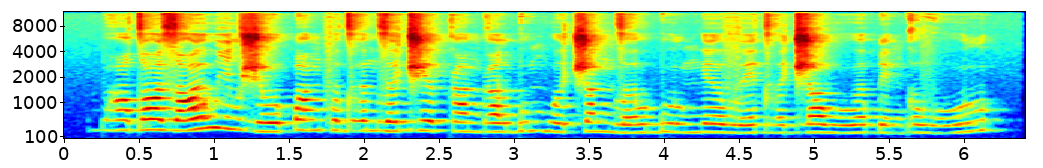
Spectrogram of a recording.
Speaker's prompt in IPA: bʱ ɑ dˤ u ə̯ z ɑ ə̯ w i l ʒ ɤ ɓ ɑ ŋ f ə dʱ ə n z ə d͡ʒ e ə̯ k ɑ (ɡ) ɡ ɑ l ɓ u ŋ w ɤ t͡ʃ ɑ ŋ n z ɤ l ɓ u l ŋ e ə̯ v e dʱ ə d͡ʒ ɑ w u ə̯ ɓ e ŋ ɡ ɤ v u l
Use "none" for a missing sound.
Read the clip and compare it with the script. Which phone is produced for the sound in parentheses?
ŋ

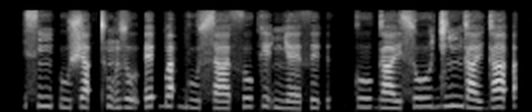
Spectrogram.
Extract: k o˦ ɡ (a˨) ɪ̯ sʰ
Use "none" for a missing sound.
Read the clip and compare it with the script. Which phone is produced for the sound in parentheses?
a˨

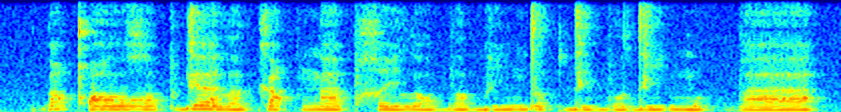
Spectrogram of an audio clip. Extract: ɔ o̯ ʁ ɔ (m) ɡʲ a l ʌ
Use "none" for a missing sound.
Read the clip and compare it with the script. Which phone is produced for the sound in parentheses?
p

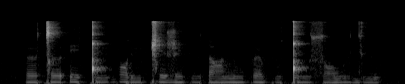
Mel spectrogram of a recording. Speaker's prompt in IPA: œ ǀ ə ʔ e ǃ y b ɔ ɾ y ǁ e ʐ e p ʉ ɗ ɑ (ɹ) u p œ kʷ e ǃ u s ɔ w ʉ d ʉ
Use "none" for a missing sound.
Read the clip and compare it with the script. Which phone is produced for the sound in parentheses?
n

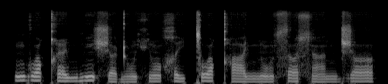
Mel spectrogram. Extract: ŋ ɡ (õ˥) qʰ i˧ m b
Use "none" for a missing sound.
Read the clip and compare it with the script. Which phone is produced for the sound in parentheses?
o˥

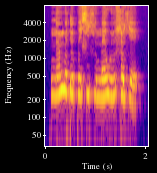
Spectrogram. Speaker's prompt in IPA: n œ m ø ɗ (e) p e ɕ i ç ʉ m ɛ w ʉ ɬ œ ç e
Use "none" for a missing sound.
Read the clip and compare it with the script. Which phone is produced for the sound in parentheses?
ø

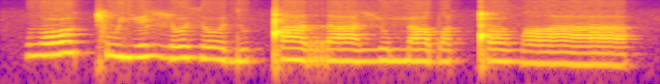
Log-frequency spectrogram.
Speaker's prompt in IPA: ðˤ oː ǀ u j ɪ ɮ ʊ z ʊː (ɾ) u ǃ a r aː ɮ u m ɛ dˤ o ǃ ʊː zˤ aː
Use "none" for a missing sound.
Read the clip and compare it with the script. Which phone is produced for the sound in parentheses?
d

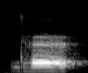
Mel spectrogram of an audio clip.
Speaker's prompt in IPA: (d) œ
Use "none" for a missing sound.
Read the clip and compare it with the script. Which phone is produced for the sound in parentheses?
dʱ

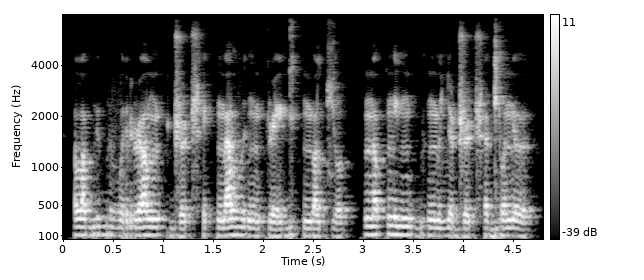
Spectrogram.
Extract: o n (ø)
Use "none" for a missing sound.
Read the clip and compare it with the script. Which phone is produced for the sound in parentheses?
ɵ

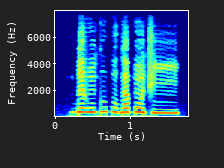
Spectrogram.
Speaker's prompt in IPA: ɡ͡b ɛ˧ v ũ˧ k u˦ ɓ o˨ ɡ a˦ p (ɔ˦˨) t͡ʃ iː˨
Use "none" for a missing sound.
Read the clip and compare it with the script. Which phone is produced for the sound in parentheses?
ɔ̃˦˨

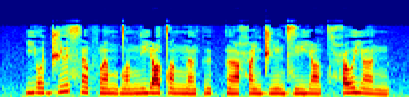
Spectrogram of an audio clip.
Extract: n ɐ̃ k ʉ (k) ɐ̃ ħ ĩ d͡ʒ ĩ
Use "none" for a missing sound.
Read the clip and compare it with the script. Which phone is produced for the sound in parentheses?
k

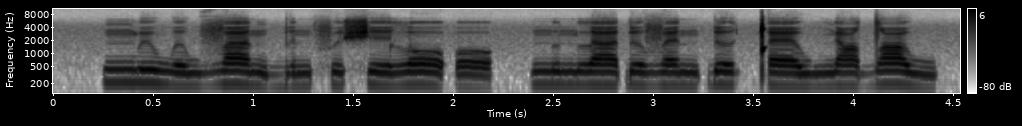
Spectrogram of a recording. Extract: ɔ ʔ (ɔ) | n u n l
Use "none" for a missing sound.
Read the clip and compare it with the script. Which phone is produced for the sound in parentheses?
ɔ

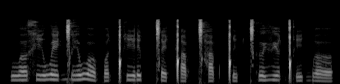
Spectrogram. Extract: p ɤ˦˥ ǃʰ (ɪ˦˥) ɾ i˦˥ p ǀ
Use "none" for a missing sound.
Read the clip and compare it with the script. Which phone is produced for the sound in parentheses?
i˦˥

